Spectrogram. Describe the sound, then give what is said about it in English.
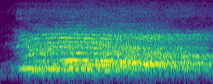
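A crowd bursts into loud, overlapping yelling all at once as people shout out their favorite sports teams on a count of three, a dense wall of shouted voices that holds steady for under two seconds with no single voice standing out. “So on the count of three, you yell out your favorite team, whatever.”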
